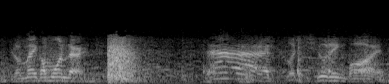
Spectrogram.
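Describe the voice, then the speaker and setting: Gravelly, commanding old-radio army leader. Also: male voice, a little high, very animated, slow, exaggerated voice. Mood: battle-excited. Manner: clipped, hearty, barking orders. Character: seasoned, commanding professor leading an army, eager for battle. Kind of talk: 1930s radio adventure acting. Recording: muffled, noisy 1930s radio recording.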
